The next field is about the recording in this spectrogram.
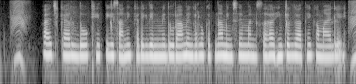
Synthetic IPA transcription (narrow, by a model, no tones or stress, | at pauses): aːd͡ʒkɐld̪oːkʰeːt̪iɪsaːnikɐɾeːkd̪ɪnmẽd̪uːɾaːmẽɡʱɐlõkɪt̪namɪ̃nsemɐnsəɦəɾɦɪ̃ŋkəld͡ʒaːt̪ɦẽkɐmaːelḛː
